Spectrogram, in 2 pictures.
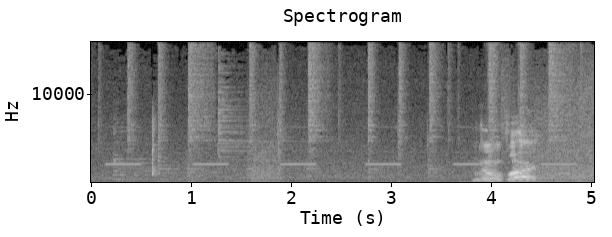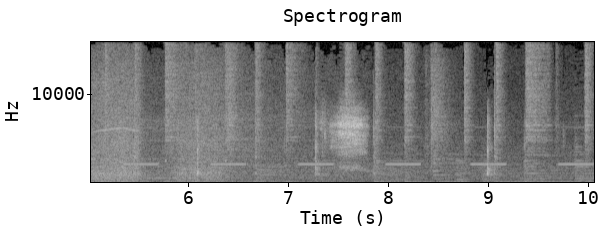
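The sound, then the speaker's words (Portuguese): A truck's reversing alarm beeps repeatedly at a steady rhythm over engine rumble as the truck maneuvers into a parking space, while a person speaks briefly partway through. “Ah, a gente vai ficar maçaricando até entrar na vaga. Eu sinto muito se você não gosta. E se você for o dono do caminhão também, meus pêsames.”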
